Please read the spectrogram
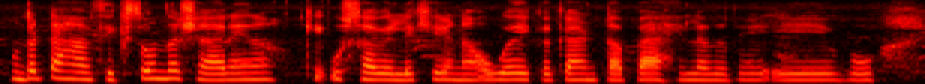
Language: Dogri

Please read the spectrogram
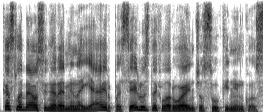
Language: Lithuanian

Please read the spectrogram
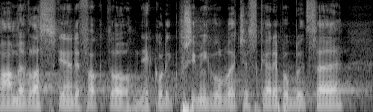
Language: Czech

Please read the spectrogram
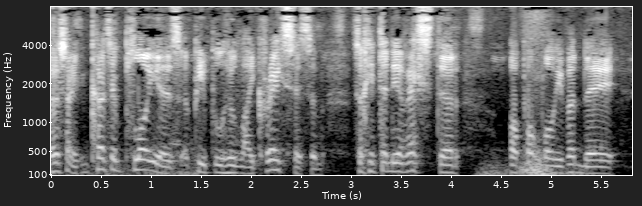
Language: Welsh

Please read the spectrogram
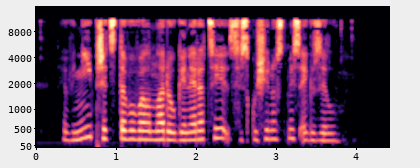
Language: Czech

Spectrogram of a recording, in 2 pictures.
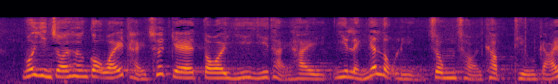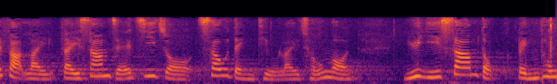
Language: Cantonese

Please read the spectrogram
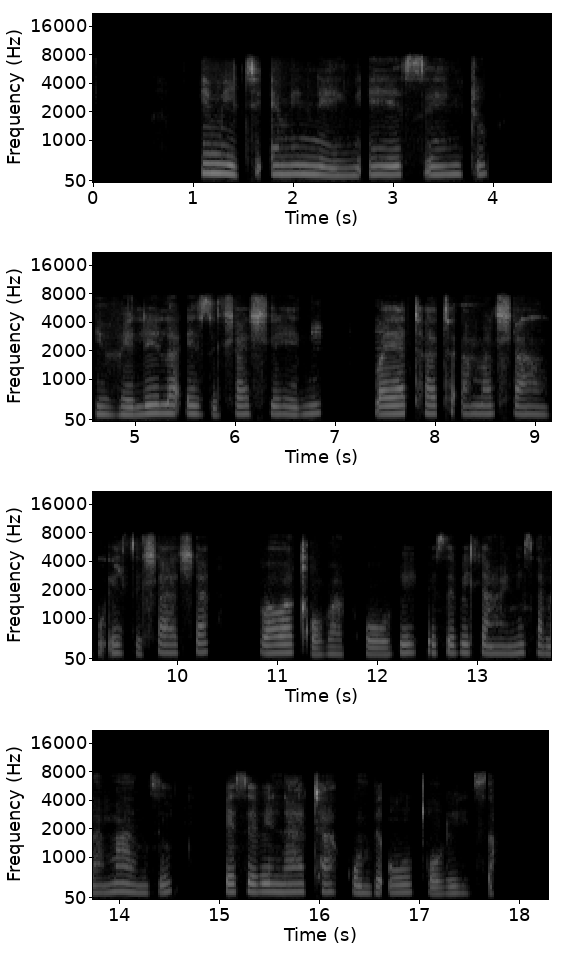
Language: North Ndebele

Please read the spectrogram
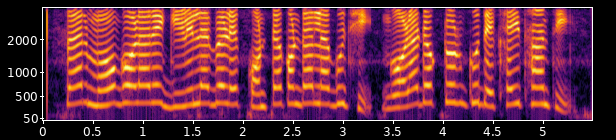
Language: Odia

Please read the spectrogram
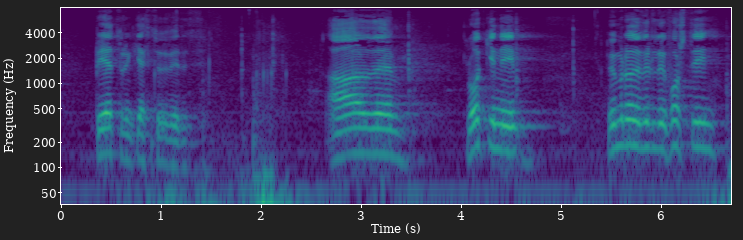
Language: Icelandic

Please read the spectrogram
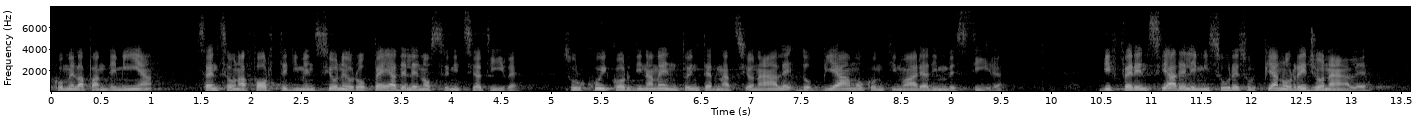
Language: Italian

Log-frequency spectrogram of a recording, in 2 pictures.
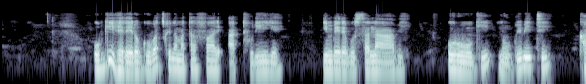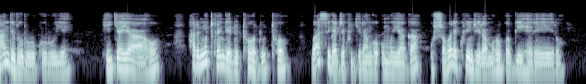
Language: Rundi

